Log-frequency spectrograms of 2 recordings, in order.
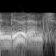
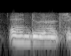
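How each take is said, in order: First: The stress falls on the second syllable. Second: The stress falls on the last syllable. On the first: The speaker calls it right. "si dice endurance" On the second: The speaker calls it wrong. "che non si dice"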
